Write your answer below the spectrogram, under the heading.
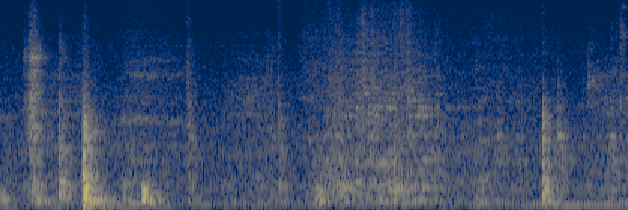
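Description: Wooden bunk bed parts being handled: a few knocks of wood on wood in the first second and a half, then a rubbing, sliding noise of wood against wood, and a single sharp click near the end.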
